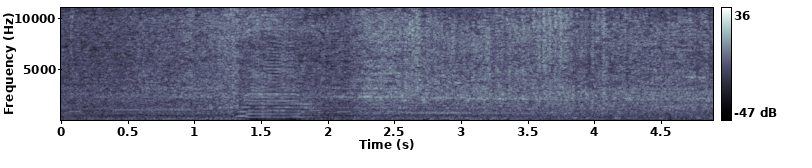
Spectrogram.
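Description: Diesel-electric locomotive of Indonesian railways (KAI) passing with its passenger train: a continuous engine and wheel rumble, and one short horn blast about a second and a half in.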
